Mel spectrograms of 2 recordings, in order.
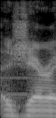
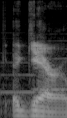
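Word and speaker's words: Agera: probably pronouncing that wrong it's not a shara it's a guerra which doesn't sound as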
